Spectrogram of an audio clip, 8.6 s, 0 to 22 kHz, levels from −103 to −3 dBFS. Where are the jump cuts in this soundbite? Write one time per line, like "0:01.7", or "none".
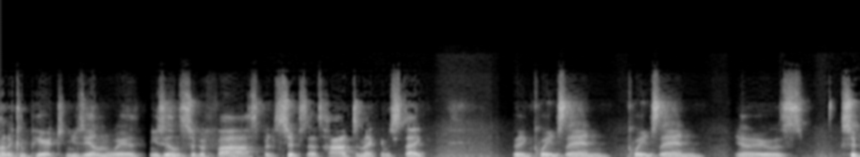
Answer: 0:01.4
0:03.0
0:06.3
